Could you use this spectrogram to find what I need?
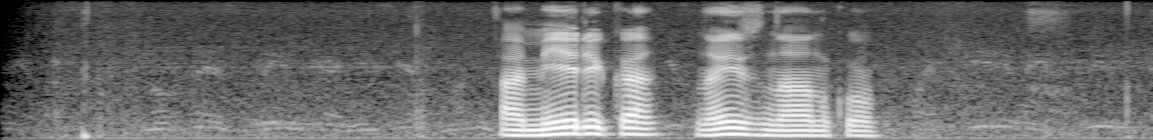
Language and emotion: Russian, neutral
